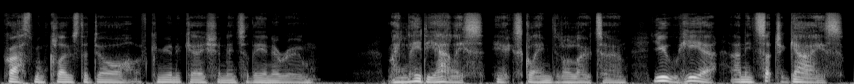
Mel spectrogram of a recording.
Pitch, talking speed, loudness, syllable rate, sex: 105 Hz, 190 wpm, -22 LUFS, 5.7 syllables/s, male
